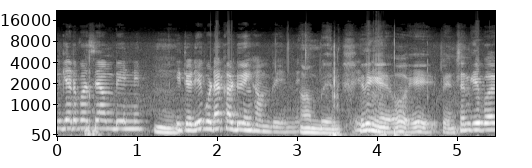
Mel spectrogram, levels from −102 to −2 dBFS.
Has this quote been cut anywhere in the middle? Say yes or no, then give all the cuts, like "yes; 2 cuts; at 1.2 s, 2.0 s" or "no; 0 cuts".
no; 0 cuts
